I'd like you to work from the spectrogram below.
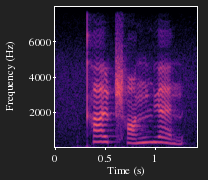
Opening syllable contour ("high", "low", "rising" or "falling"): high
